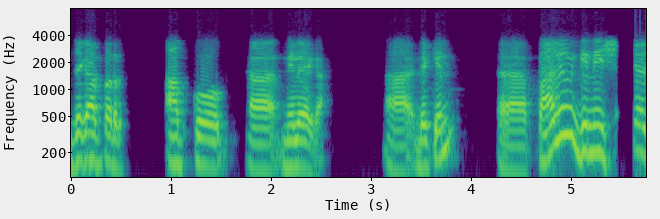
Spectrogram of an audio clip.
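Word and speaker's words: palingenesia: उसका ग्रीक शब्द है पालिन गिनेशिया, पालिन गिनेशिया, PALINGNESIA, पालिन गिनेशिया।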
